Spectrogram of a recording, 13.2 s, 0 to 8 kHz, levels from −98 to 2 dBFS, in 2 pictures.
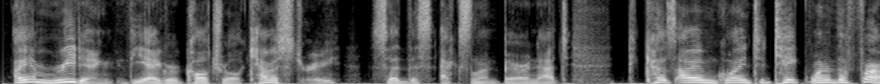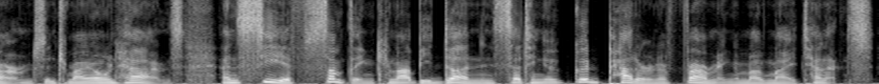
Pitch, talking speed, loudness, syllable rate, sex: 155 Hz, 185 wpm, -20 LUFS, 5.3 syllables/s, male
